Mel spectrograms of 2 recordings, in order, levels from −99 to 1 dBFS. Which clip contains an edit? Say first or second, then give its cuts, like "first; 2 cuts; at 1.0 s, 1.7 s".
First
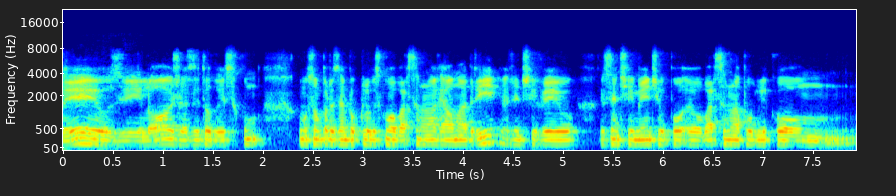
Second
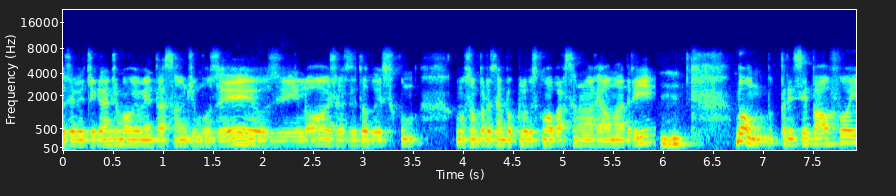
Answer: second; 1 cut; at 5.9 s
